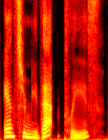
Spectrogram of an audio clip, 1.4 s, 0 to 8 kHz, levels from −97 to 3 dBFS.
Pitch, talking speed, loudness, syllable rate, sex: 190 Hz, 180 wpm, -20 LUFS, 5.7 syllables/s, female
